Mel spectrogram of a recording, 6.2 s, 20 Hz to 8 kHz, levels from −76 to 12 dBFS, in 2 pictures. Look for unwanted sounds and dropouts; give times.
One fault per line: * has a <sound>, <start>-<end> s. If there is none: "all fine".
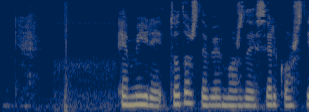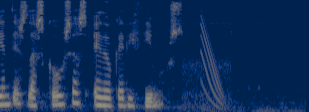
* has a thud, 0.7-0.8 s
* has a chirp, 5.1-5.4 s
